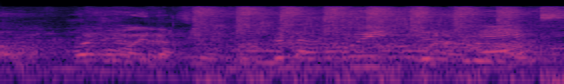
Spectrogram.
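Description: Dance music from a house party playing with several voices talking or singing loudly over it; the deep bass is largely missing for these seconds.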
